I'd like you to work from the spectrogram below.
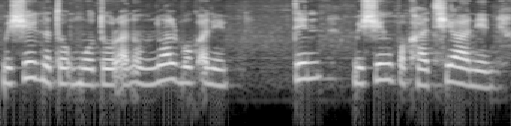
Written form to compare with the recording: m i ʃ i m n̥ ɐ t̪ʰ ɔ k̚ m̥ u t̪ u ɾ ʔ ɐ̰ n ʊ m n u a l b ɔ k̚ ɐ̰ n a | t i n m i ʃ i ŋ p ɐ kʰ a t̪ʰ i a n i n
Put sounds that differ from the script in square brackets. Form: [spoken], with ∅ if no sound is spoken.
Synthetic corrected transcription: m i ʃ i [ŋ] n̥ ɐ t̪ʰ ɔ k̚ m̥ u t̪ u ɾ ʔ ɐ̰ n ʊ m n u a l b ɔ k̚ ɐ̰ n [i] | t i n m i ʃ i ŋ p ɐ kʰ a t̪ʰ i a n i n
